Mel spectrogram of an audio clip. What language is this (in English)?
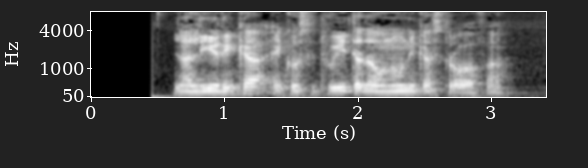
Italian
